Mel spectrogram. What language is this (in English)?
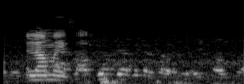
Urdu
